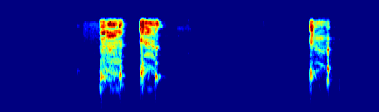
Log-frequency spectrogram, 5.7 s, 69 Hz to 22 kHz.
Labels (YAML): expert_labels:
- quality: good
  cough_type: dry
  dyspnea: false
  wheezing: false
  stridor: false
  choking: false
  congestion: false
  nothing: true
  diagnosis: upper respiratory tract infection
  severity: mild
age: 19
gender: female
respiratory_condition: true
fever_muscle_pain: false
status: symptomatic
